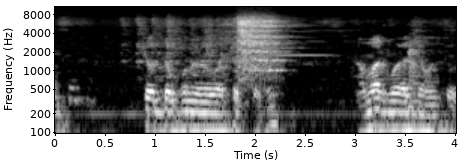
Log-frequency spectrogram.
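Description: Speech: a person talking in short phrases, with a brief hiss about two seconds in.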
